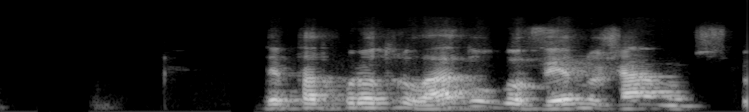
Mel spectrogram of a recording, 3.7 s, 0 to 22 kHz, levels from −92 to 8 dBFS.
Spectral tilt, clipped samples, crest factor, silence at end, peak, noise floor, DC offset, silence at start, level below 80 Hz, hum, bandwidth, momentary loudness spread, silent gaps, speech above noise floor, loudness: -5.5 dB/octave; under 0.1%; 18 dB; 0.2 s; -2 dBFS; -71 dBFS; under 0.1%; 1.35 s; -74 dBFS; none; 8.4 kHz; 8 LU; none; 52 dB; -19 LUFS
